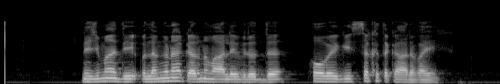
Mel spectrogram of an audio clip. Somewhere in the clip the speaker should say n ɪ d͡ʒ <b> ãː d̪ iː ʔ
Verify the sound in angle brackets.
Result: incorrect: m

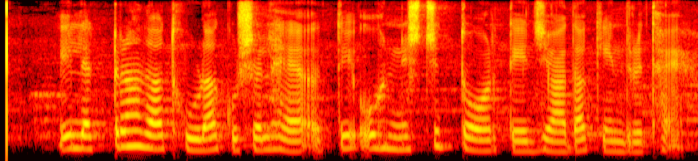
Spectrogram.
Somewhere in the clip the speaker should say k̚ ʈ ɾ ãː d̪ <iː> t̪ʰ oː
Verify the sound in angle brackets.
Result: incorrect: aː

